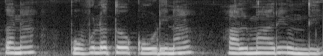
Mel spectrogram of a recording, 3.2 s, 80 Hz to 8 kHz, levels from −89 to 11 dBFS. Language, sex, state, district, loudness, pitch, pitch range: Telugu, female, Telangana, Adilabad, -12 LUFS, 255 Hz, 240-265 Hz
